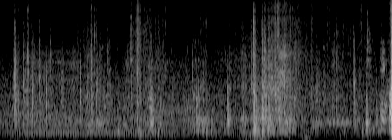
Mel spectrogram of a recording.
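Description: Vos racing pigeons in a loft give soft, low cooing calls, mixed with faint scattered taps, wing flutters and shuffling, fairly quiet and close.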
